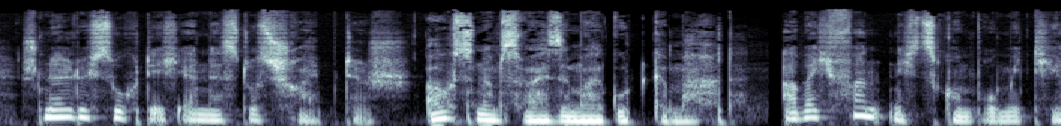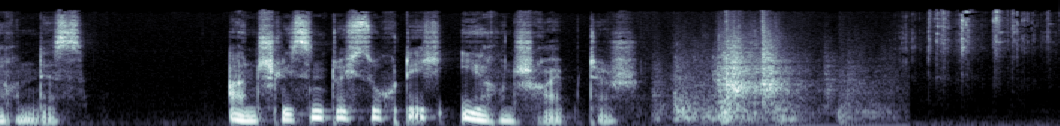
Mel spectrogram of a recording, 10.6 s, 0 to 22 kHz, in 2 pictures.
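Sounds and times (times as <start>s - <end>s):
speech: 0.1s - 5.8s, 6.4s - 9.2s
bunch of labeled keys jangling: 8.6s - 10.5s.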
